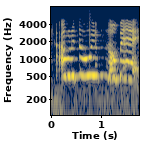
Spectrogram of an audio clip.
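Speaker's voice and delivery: crying. Real, not acted. Recalling holding her newborn, she breaks down crying. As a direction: voice breaking high into tears. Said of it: "oh, shoot, I'm acting like a".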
